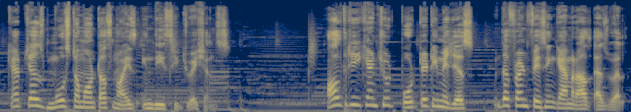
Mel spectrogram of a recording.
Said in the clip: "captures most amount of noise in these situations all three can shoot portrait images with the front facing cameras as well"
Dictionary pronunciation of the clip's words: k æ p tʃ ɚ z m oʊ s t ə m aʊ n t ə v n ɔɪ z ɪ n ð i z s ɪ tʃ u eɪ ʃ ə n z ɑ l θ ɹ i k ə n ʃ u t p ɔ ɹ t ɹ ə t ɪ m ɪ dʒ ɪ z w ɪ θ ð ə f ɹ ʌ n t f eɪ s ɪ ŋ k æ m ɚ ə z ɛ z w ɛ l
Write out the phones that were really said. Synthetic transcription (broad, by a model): k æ p tʃ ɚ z m oʊ s t ə m aʊ n t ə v n ɔɪ z ɪ n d i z s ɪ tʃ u eɪ ʃ ə n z ɑ l t ɹ i k ə n ʃ u t p ɔ ɹ t ɹ ə t ɪ m ɪ dʒ ɪ z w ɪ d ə f ɹ ʌ n t f eɪ s ɪ ŋ k æ m ɚ ə z ɛ z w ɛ l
